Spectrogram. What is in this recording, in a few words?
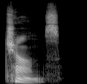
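"chance", British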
